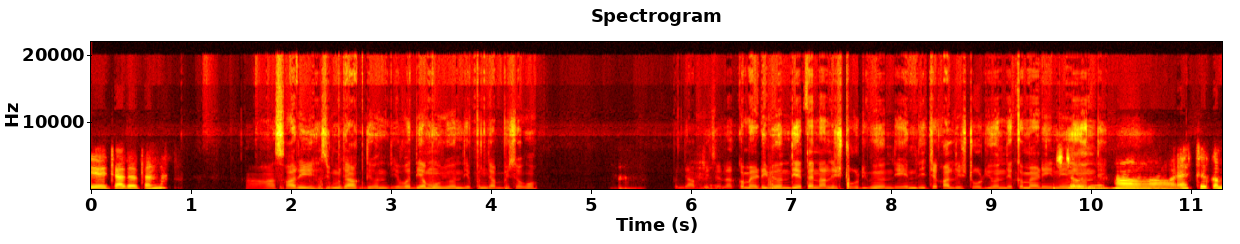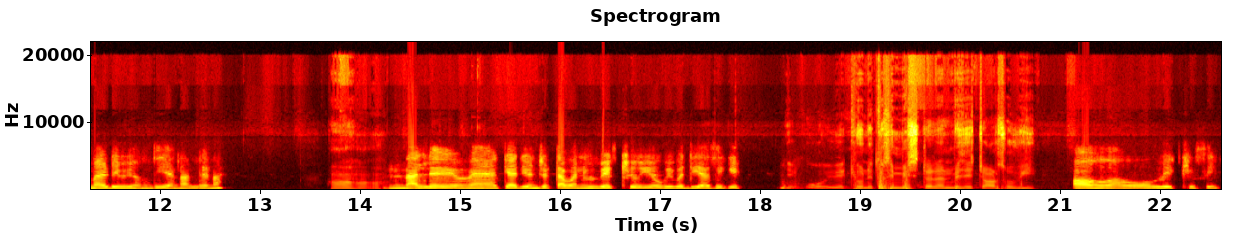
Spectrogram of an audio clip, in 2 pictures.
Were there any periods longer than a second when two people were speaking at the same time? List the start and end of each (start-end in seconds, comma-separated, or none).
none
